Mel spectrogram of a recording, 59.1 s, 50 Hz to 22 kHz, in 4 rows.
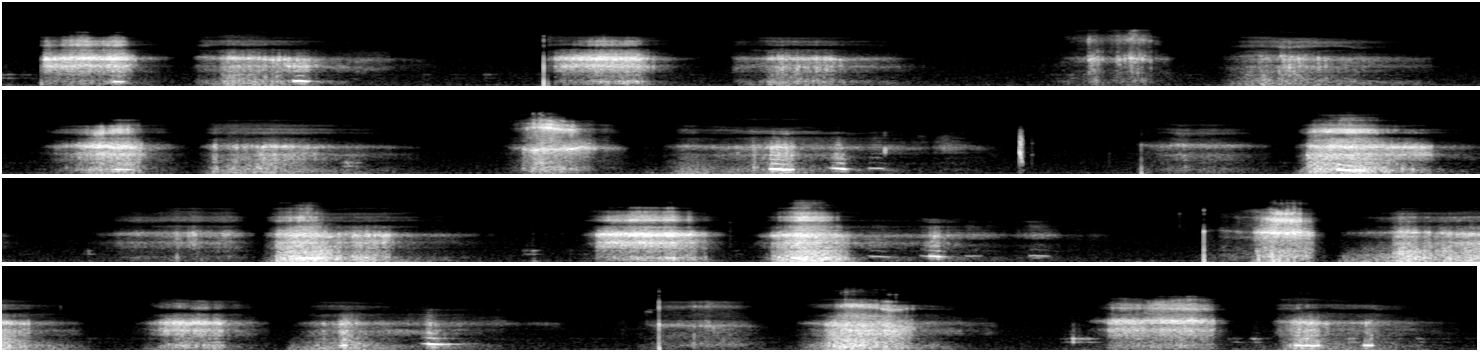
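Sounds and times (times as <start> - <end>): slow deep breathing: 35.4 - 40.7, 41.6 - 50.0, 50.8 - 54.4, 55.0 - 58.9.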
